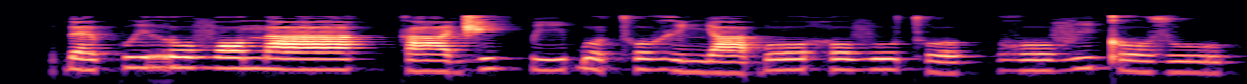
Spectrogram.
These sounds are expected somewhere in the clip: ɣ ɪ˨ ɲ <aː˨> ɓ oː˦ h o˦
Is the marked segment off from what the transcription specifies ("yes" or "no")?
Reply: no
